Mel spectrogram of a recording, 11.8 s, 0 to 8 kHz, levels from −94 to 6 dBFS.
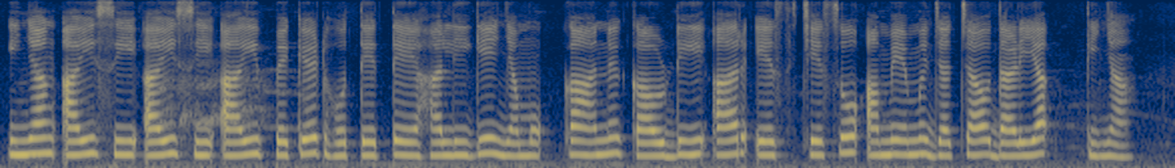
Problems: none marked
